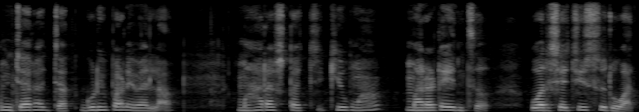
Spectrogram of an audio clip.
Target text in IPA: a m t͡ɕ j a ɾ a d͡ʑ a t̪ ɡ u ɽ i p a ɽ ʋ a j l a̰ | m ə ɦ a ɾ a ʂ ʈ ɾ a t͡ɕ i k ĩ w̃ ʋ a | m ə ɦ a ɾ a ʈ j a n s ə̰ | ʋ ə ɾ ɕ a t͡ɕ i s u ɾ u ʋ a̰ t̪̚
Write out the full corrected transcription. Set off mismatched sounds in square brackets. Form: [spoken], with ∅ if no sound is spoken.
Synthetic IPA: a m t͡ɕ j a ɾ a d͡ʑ a t̪ ɡ u ɽ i p a ɽ ʋ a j l a̰ | m ə ɦ a ɾ a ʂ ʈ ɾ a t͡ɕ i k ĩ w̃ ʋ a | m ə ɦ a ɾ a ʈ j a n [t͡s] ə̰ | ʋ ə ɾ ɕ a t͡ɕ i s u ɾ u ʋ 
